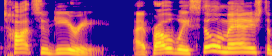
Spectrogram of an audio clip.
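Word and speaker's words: Tatsugiri: in the paldea region instead of saying its name like tattoo dondozo's best friend is based on the Japanese word for stand so you want to call it tatsudiri I probably still managed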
